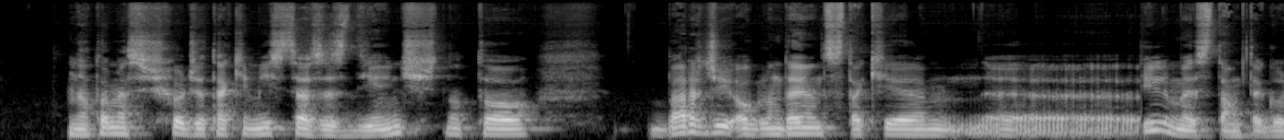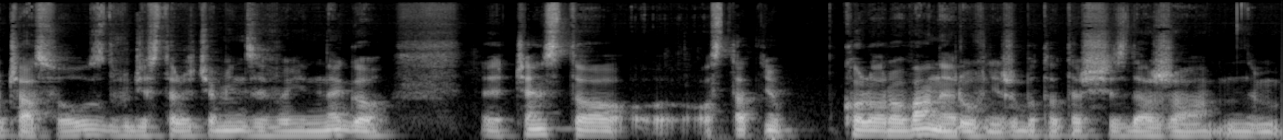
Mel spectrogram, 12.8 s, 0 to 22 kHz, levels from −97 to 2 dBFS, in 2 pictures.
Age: 30-49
